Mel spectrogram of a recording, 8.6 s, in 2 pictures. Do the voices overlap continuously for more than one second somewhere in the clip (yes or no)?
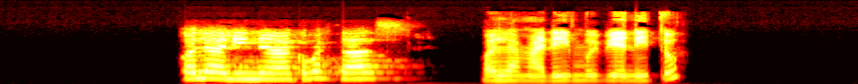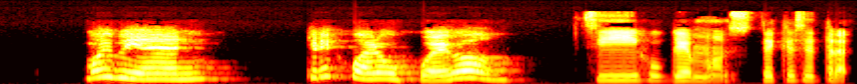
no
